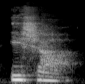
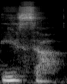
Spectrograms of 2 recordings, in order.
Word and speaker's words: Yeshua: I've heard it before there are no letters that can be recognized in the language of the ancient Aramaic systems why does not exist J is not effectively pronounced therefore it would be pronounced with an AI in your languages it would be a schwa thank you it could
